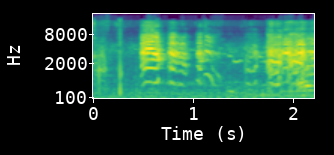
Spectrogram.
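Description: A young parrot gives a run of harsh, rasping squawks and bent, chattering notes.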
